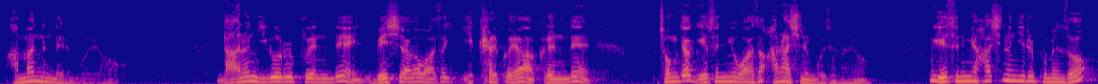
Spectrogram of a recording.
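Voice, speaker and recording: A middle-aged man preaching a sermon as pastor, animated, shouting out quoted rebukes now and then. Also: on the high side, gravelly, husky.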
